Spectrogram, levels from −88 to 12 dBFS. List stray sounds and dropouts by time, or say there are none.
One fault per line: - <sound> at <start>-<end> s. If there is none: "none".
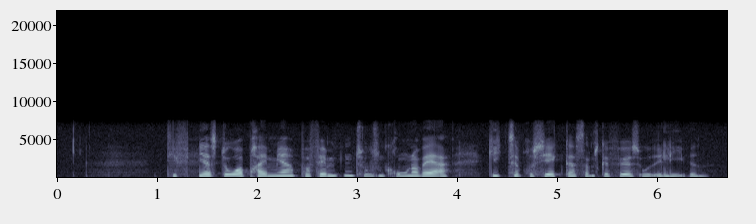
- dropout at 1.3-1.4 s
